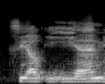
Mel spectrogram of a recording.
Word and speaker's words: Klein: They're put out normally by a company called Klein, Cleen, even though it doesn't really sound like Klein, but that's how they spell it.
